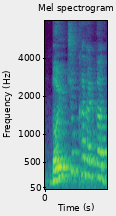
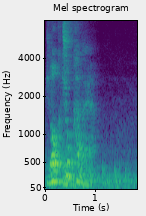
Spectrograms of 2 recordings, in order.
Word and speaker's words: 넙죽하다: 널쭉하달까 넙죽하달까? 넙죽하다야. 넙죽하다야. 넙죽하다. 자, 넙죽하다 이렇게 가야 됩니다.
